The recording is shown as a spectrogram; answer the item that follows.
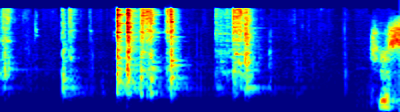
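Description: Steel tuning plate of an offset smoker clinking and scraping against the metal grate and chamber as it is set into place at the firebox end. It makes a quick run of light metallic clicks in the first second or so, then stops.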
